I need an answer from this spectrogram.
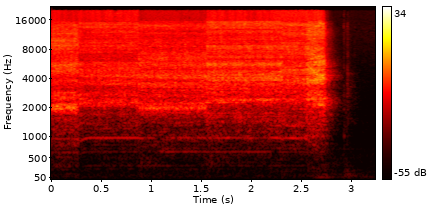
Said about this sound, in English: we'll screw the motherboard into place using 8 of the screws with the rounded head from the case accessory bag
